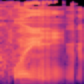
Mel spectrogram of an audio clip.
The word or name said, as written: clean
